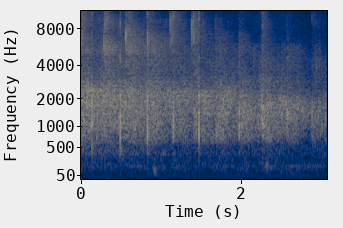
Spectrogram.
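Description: A group of people applauds, a dense, steady patter of many overlapping hand claps that holds at an even, moderate loudness throughout with no one speaking.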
